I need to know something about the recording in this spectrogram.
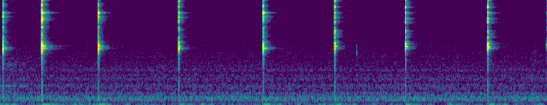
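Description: Water drips steadily from a leak, each drop landing with a sharp, bright plink about once a second, nine drops in all against a quiet, faintly humming background.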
